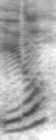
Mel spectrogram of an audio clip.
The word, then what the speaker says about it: Edel: Edel, Edel. I'm terrible about pronouncing names. Is it Edel? Oh, I think you got it right.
